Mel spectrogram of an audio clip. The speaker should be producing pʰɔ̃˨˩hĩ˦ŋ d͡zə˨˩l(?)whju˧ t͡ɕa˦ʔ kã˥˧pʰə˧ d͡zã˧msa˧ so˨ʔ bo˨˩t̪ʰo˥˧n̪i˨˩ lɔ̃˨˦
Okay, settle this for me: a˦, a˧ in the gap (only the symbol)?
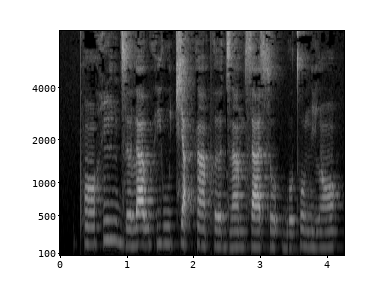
a˧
